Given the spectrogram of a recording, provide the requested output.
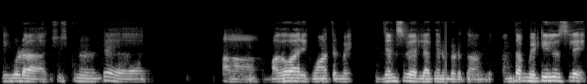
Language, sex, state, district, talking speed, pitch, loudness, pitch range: Telugu, male, Andhra Pradesh, Chittoor, 155 wpm, 140 Hz, -19 LUFS, 130-155 Hz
